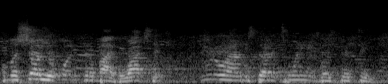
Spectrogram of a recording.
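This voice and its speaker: A man preaching outdoors on a city street, quizzing a passerby and often shouting and repeating his points. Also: high voice, rapid-fire, reverberant, recorded from a distance, lo-fi sound, crowd noise.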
